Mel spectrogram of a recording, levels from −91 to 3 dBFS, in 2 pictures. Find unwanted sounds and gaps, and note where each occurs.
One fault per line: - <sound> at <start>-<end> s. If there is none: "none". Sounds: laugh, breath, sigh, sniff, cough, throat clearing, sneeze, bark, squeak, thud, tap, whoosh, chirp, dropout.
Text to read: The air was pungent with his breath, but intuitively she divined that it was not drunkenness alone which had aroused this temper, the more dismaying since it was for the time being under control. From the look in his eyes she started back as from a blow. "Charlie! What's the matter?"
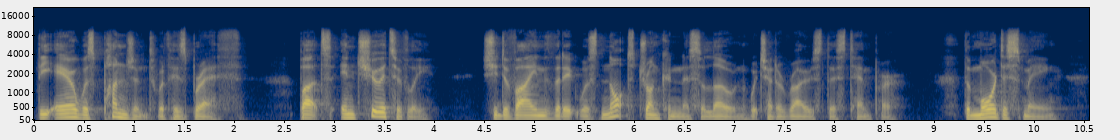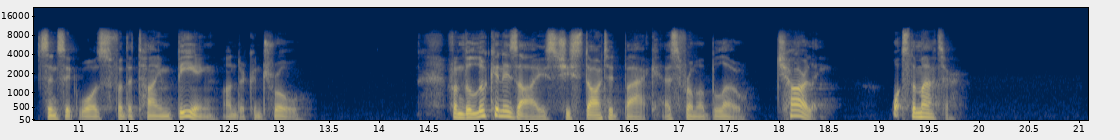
none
